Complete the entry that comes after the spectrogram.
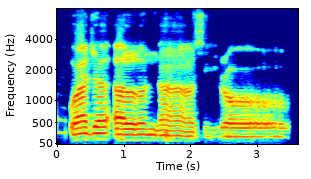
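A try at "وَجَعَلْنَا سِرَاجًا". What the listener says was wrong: Kurang tinggi berarti ya. Waja'alna sirajan wahaja. Waja'alna sirajan wahaja.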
